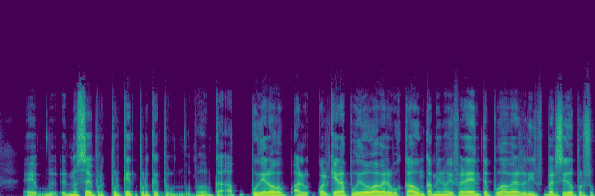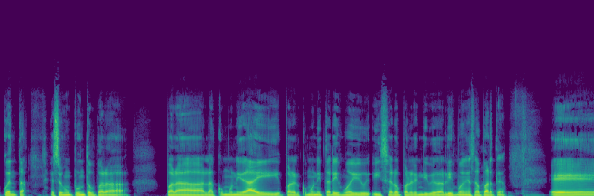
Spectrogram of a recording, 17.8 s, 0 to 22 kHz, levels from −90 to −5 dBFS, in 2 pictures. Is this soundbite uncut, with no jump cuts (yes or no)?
yes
